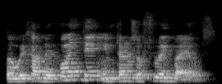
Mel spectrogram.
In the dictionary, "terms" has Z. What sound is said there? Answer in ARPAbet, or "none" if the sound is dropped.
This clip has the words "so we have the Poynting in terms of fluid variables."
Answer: S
